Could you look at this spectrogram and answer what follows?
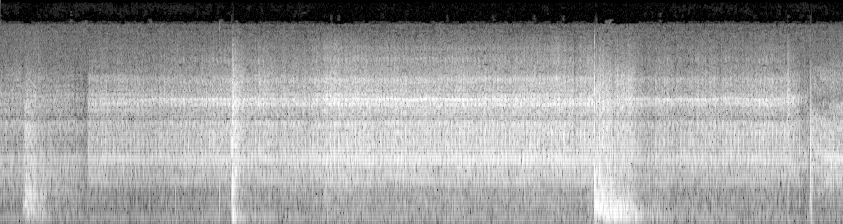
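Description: Combat sound on old film: a sharp gunshot-like crack about two seconds in, then a louder, longer blast about six seconds in and a fainter crack near the end. Underneath is a steady hiss with a faint high hum.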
